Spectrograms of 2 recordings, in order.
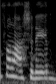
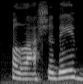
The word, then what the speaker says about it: Folasade: I am Folashade Bishop. That is F-O-L-A-S-A-D-E, Folashade Bishop.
